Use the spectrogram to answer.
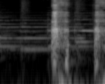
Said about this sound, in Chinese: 哎呀，烟囱生病了，是他们在咳嗽呢。烟囱三兄弟。咳嗽的好厉害，咳得摇头晃脑的，涨红了脸。他们每咳嗽一声，就有黑烟从他们的头上升起来。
